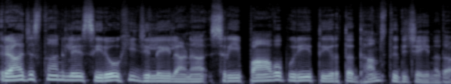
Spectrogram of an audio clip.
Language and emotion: Malayalam, neutral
